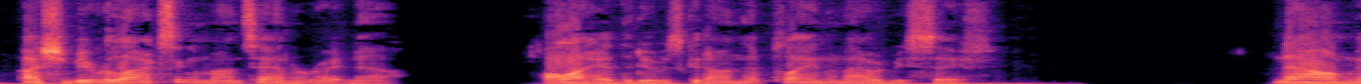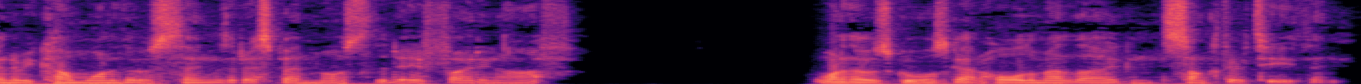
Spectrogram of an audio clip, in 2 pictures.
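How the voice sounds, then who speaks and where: A man's voice: fairly low pitch, flat delivery, moderate pace, gravelly, long pauses, breathy edge, poor audio. A man reading a scripted first-person horror story as its author and narrator.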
